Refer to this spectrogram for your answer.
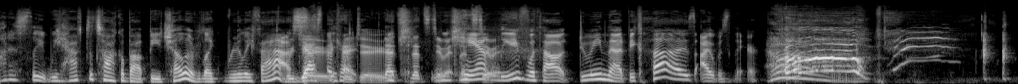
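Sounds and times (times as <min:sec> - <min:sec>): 
speech: 0:00.0 - 0:08.8
excited high-pitched scream: 0:07.7 - 0:09.6.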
